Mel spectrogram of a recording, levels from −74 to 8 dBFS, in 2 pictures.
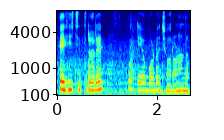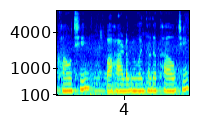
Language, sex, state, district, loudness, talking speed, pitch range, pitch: Odia, female, Odisha, Khordha, -20 LUFS, 125 wpm, 190-225 Hz, 200 Hz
